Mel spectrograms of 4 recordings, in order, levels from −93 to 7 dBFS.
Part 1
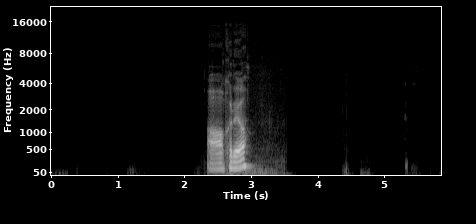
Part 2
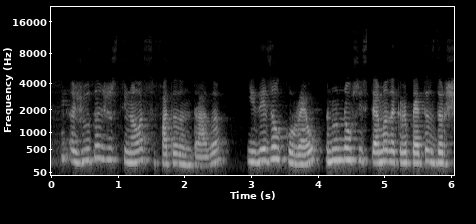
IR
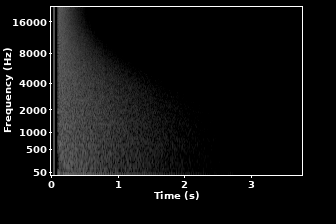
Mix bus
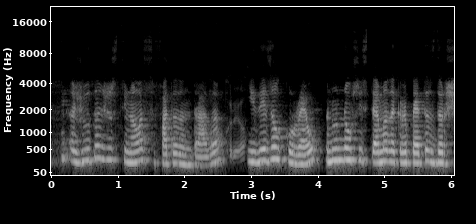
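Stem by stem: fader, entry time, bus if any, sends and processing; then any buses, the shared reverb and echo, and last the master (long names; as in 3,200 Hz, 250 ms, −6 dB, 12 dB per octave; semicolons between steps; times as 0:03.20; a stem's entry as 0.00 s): −17.5 dB, 0.00 s, no send, Butterworth high-pass 310 Hz; high-shelf EQ 3,300 Hz −11.5 dB; brickwall limiter −20 dBFS, peak gain reduction 9.5 dB
+1.0 dB, 0.00 s, no send, no processing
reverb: not used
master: no processing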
